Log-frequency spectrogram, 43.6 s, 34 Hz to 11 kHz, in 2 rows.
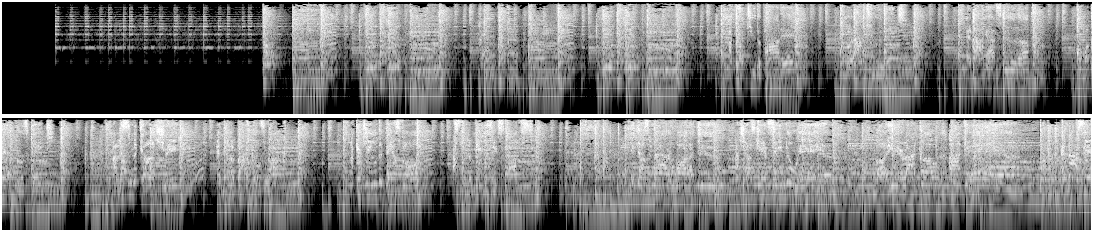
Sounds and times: Music: 0:01.1 - 0:43.5.

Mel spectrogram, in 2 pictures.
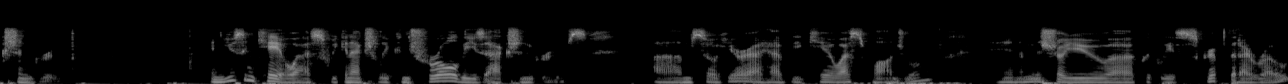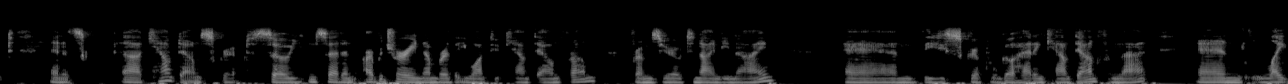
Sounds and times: Speech: 0:00.0 - 0:00.8, 0:02.1 - 0:09.4, 0:10.0 - 0:20.7, 0:21.3 - 0:25.7.

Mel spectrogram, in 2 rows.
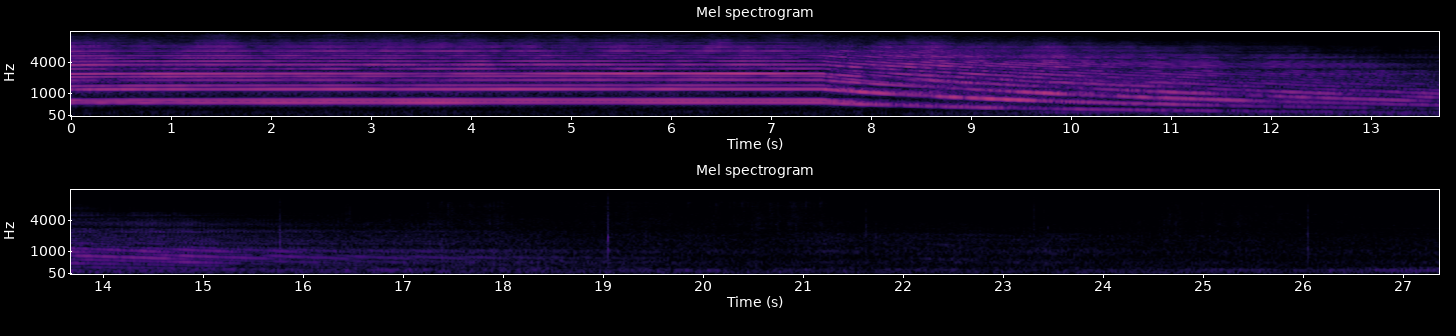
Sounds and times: Civil defense siren: 0:00.0 - 0:19.7.

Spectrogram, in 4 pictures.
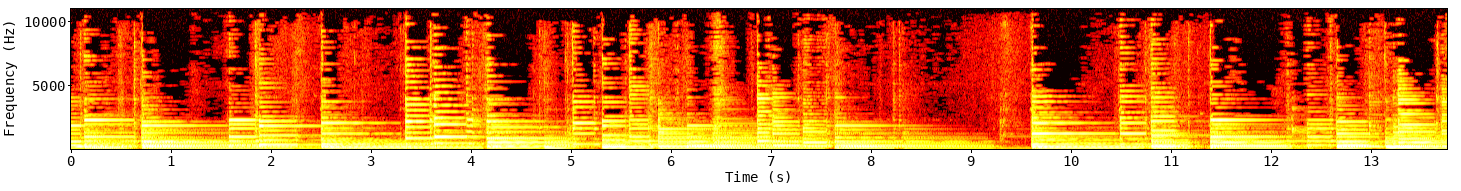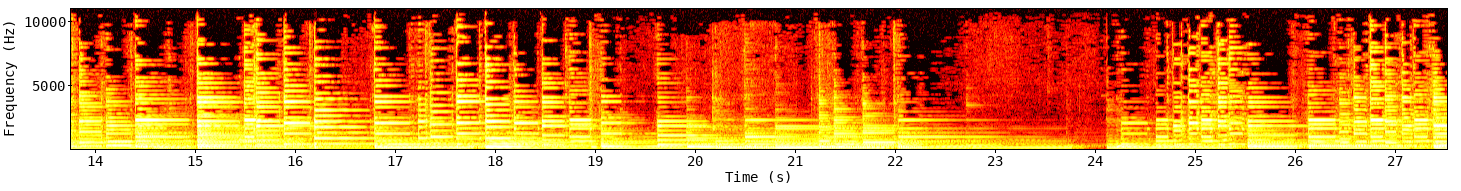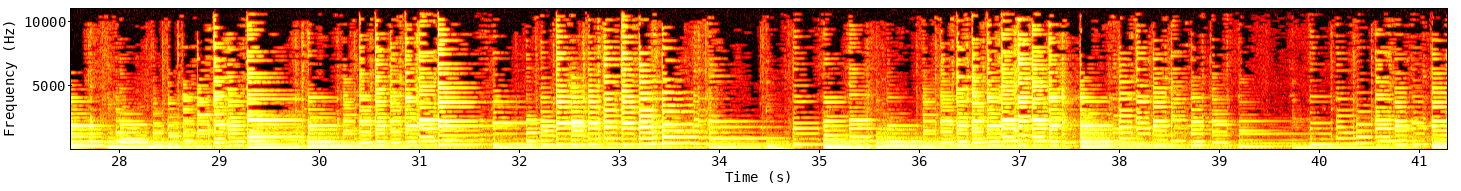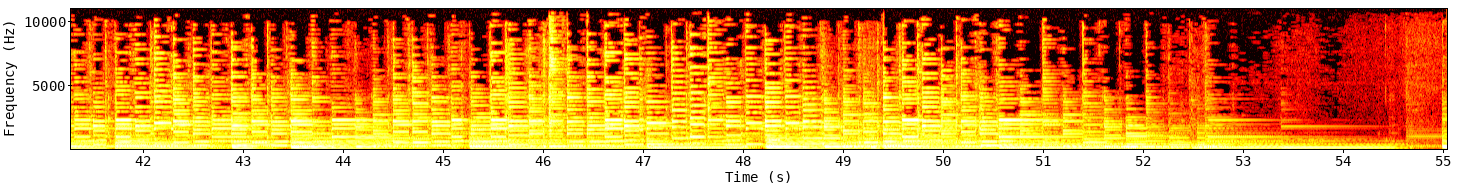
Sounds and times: Music: 0:00.0 - 0:55.0.

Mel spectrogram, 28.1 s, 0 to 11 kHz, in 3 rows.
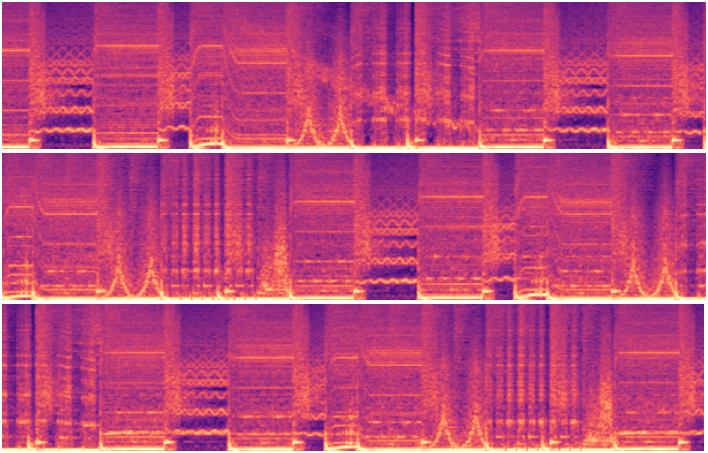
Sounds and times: Dubstep: 0:00.0 - 0:28.1.

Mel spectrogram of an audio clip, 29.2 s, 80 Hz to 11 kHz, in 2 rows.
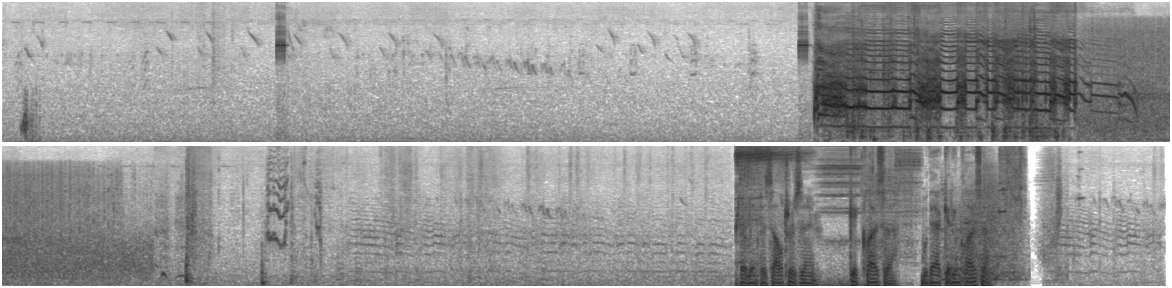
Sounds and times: Speech: 0:23.8 - 0:27.0.

